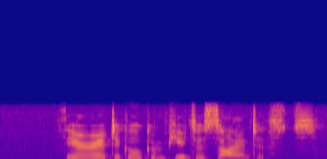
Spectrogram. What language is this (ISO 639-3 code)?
eng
